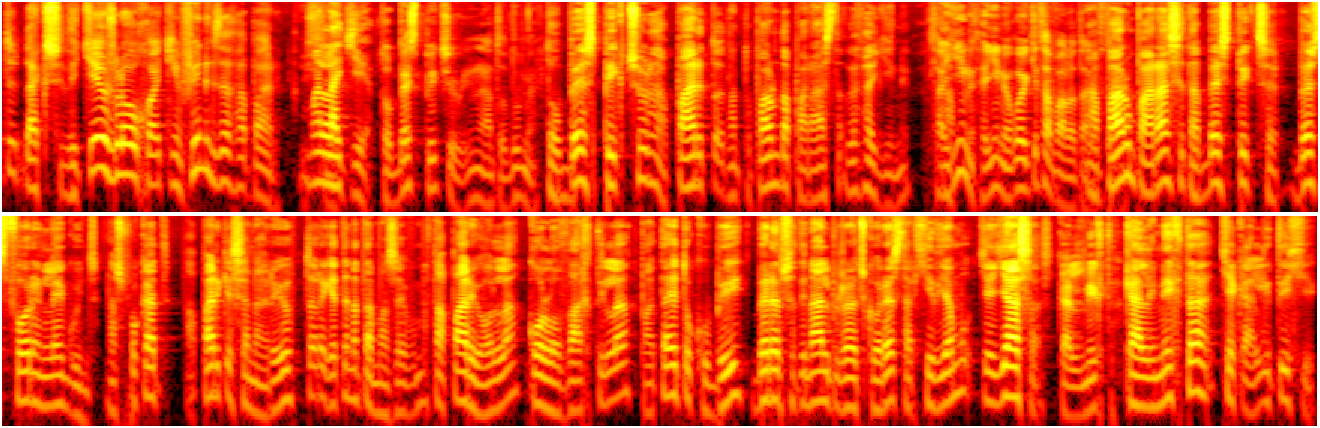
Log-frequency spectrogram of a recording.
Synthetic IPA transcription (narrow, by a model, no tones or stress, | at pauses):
ot̪id̪ɐksi̥ðice̞ozlo̞oxoɐciɱfiniɡzðeθɐpɐɾimɐlɐciɐt̪o̞best̪̚pik̚t͡ʃuɾinenɐt̪o̞ðumet̪o̞best̪̚pikt͡ʃuɾθɐpɐɾit̪nɐt̪o̞pɐɾunt̪ɐpɐɾɐsi̥t̪ɐðeθɐʝiniθɐʝiniθɐʝinie̞ɣoe̞ciθɐvɐlot̪ɐnɐpɐɾumpɐɾɐst̪ɐt̪ɐbe̞st̪̚pik̚t͡ʃeɾbe̞st̪fo̞ɾenleŋɡwinznɐsu̥po̞kɐt̪i̥θɐ̰pɐɾice̞se̞nɐɾiot̪o̞ɾɐʝɐt̪inɐt̪ɐmɐze̞vume̞θɐpɐɾio̞lɐko̞lo̞ðɐxt̪ilɐpɐt̪ɐit̪o̞kubibe̞ɾðepsɐt̪inɐliplivɾɐt̪i̥sko̞ɾeɐst̪ɐɾçiðʝɐmuce̞ʝɐsɐskɐlinixt̪ɐ̥kɐlinixt̪ɐce̞kɐlit̪içḭ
